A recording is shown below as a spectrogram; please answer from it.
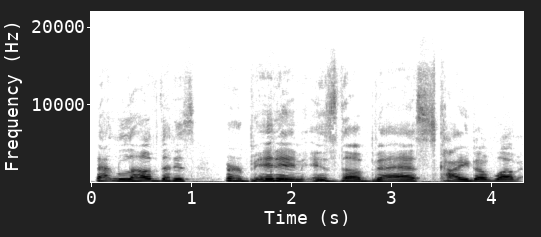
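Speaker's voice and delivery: slow, hammed-up forbidden-love line; mock romantic. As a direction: drag it out like a cheesy romance hero. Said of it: "He trolls so hard".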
